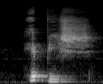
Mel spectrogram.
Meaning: plural of hippie
- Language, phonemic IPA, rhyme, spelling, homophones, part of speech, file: Dutch, /ˈɦɪ.pis/, -ɪpis, hippies, hippisch, noun, Nl-hippies.ogg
